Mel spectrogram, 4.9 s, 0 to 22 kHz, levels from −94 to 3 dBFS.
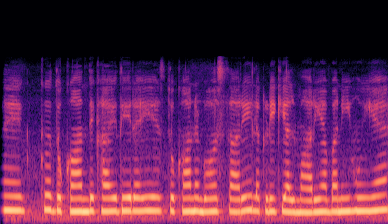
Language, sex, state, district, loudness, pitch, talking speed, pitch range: Hindi, female, Uttar Pradesh, Hamirpur, -12 LUFS, 235 Hz, 220 wpm, 230-240 Hz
